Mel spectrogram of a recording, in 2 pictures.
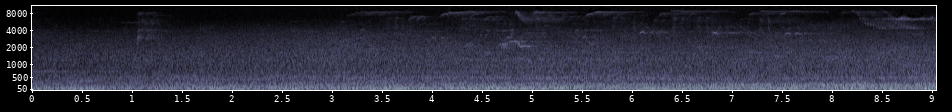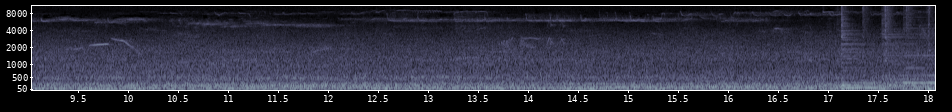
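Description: Steady outdoor street and traffic noise, with a few faint high chirps. Music comes in near the end.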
